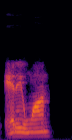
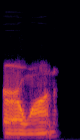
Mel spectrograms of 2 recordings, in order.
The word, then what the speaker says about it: Erewhon: Or like I like to call it Erewhon, but my daughter keeps telling me that that's not how you say it. You say Erewhon.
